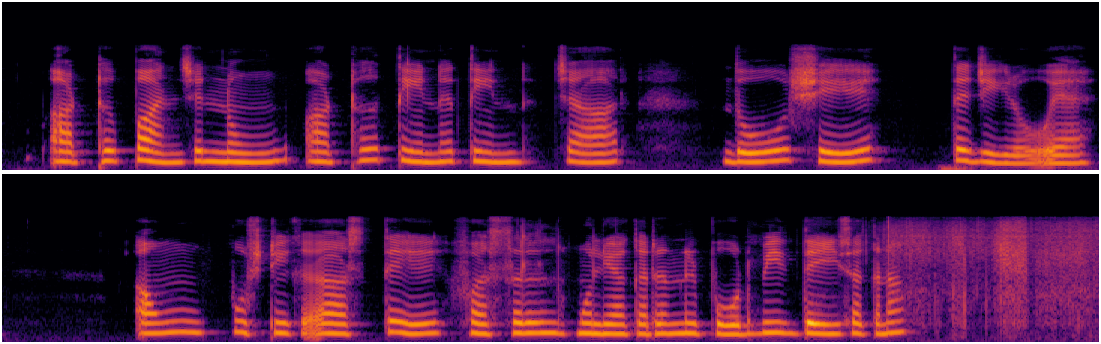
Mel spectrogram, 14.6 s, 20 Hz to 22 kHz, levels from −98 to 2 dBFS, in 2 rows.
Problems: none marked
